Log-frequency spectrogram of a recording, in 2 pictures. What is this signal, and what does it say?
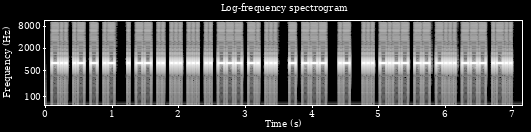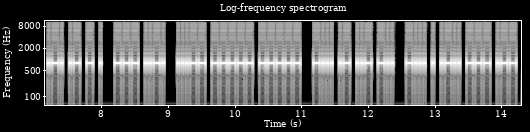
Morse code, heard as a keyed tone, about 37 wpm, 800 Hz. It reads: DATA EMISSIONS TO A SYMBOL RATE OF 300 BAUD BELOW
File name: morse mp3 / ANGLAIS texte clair 3 vitesse 35 mots minute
